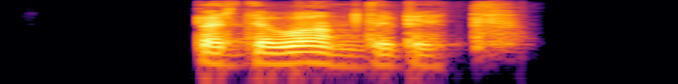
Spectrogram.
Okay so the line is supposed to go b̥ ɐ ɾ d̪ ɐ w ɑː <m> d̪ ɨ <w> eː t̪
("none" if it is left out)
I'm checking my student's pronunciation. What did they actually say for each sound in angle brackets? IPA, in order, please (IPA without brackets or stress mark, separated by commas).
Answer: m, b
